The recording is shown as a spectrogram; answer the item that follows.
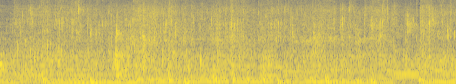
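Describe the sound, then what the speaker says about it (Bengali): Garam masala powder is stirred into a potato curry in a pan, with rhythmic scraping strokes of a spoon over a constant frying sizzle, close and loud with no talk. "গরম মশলার গুঁড়োটাকে ভালো করে মিশিয়ে নেব।"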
